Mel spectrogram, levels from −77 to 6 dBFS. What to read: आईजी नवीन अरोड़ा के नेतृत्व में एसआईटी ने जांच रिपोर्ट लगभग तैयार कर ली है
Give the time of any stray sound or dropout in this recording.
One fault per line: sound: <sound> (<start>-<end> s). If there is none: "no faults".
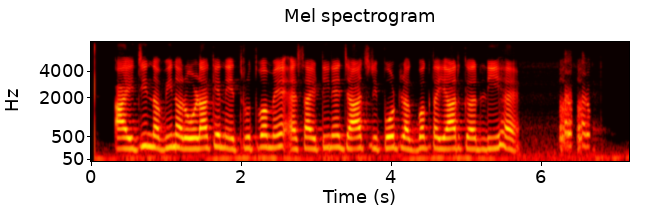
sound: laugh (6.2-6.7 s)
